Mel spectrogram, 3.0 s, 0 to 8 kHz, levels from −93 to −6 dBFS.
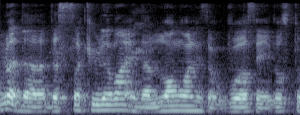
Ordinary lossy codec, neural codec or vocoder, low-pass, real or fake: MP3, 64 kbps; none; 7.2 kHz; real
